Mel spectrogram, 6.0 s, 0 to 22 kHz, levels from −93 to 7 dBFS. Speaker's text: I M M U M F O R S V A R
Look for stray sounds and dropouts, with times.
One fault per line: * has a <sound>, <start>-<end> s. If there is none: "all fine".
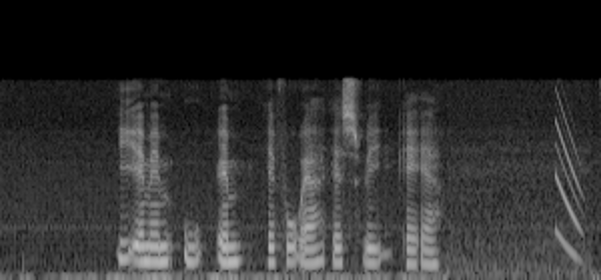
* has a chirp, 5.5-5.9 s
